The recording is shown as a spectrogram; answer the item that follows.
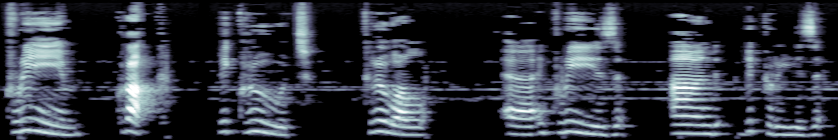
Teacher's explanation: re after K is going to be voiceless with some kind of a friction. Take up the position for K, then put the tongue tip in the position for re, and then K is released, push breath, through to cause a friction.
